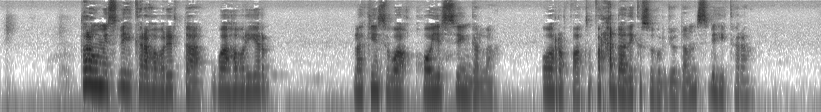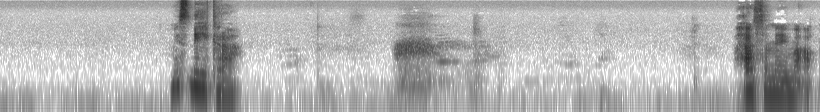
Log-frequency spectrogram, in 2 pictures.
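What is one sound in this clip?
A young woman speaks calmly and close by, with long pauses.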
